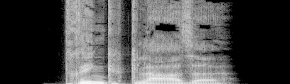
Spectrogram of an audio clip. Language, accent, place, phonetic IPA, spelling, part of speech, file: German, Germany, Berlin, [ˈtʁɪŋkˌɡlaːzə], Trinkglase, noun, De-Trinkglase.ogg
- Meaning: dative of Trinkglas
